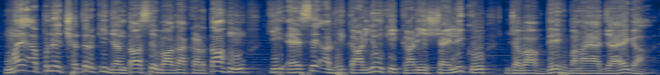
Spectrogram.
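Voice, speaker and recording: A man's voice: a little high, lively intonation, moderate pace. A man voicing an arrogant local politician in a narrated explainer, haughty and browbeating. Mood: defensive, formal. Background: background music.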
